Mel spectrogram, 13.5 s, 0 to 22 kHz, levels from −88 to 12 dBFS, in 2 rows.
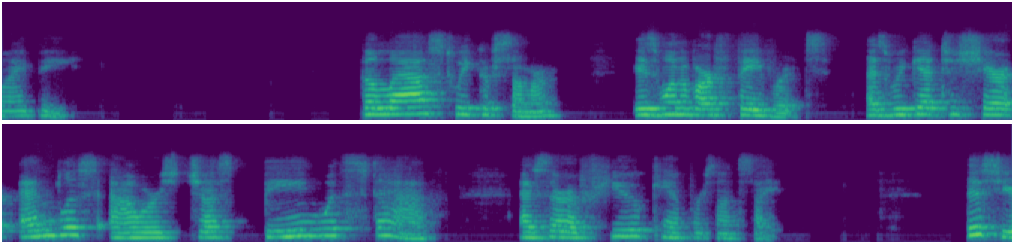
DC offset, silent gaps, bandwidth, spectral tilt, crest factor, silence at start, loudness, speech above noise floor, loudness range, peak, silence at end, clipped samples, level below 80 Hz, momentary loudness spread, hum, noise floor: under 0.1%; 0.78-1.14 s, 1.36-1.78 s, 1.88-2.06 s, 2.18-2.38 s, 12.12-12.32 s, 12.52-12.56 s, 13.06-13.16 s; 7.6 kHz; -6.5 dB/octave; 18 dB; 0 s; -21 LUFS; 45 dB; 5 LU; -4 dBFS; 0 s; under 0.1%; -66 dBFS; 14 LU; none; -65 dBFS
